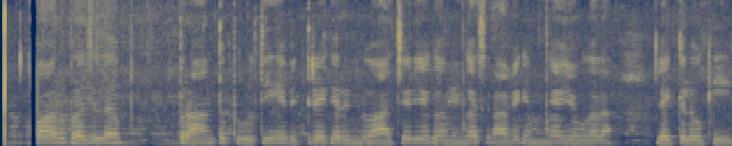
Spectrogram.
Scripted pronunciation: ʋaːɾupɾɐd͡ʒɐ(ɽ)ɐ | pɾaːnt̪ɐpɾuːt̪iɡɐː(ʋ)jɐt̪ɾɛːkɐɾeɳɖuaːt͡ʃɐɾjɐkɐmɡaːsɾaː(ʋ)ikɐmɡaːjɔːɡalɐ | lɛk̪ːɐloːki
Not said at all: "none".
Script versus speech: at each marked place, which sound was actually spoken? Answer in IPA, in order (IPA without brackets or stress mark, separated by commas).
l, ʋ, ʋ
